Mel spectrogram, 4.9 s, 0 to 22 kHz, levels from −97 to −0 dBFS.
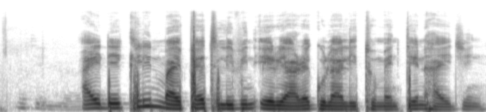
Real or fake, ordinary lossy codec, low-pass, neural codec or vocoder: real; none; 14.4 kHz; none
